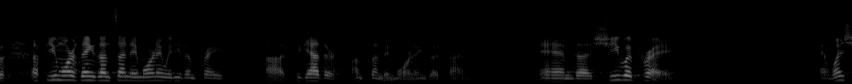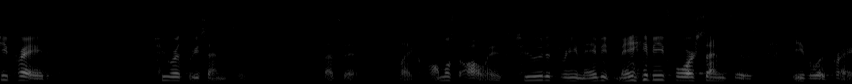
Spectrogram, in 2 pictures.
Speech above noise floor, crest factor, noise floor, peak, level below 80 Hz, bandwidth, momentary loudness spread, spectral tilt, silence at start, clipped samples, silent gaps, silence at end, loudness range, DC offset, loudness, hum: over 38 dB; 24 dB; under -90 dBFS; -30 dBFS; under -90 dBFS; 16.5 kHz; 18 LU; -3 dB/octave; 0 s; under 0.1%; 9.90-10.06 s; 0 s; 12 LU; under 0.1%; -51 LUFS; none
